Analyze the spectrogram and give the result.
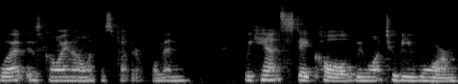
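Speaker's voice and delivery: normal talking voice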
